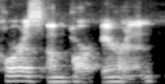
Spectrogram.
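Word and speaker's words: Córas Iompair Éireann: it's actually an irish gaelic acronym and it's pronounced chorus um part aaron and what that translates to is irish transport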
